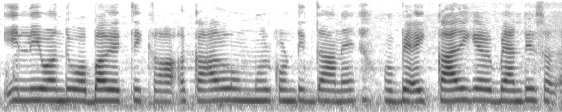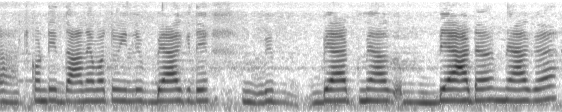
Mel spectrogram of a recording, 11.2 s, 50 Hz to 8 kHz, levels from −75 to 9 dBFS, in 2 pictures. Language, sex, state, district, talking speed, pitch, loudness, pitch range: Kannada, female, Karnataka, Chamarajanagar, 100 wpm, 265 Hz, -18 LUFS, 255-270 Hz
